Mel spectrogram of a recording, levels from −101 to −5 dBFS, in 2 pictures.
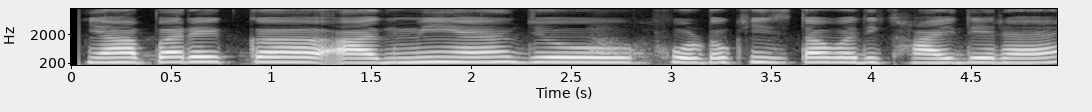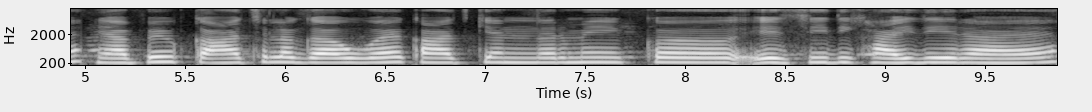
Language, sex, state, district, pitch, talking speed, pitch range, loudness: Hindi, female, Maharashtra, Nagpur, 240 Hz, 175 wpm, 230-250 Hz, -18 LUFS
